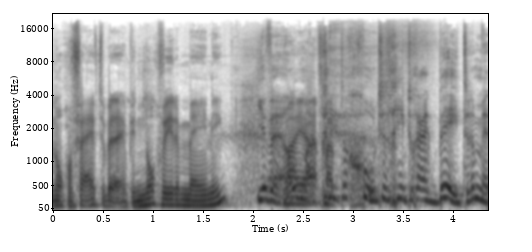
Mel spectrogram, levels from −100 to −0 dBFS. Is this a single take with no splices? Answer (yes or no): yes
